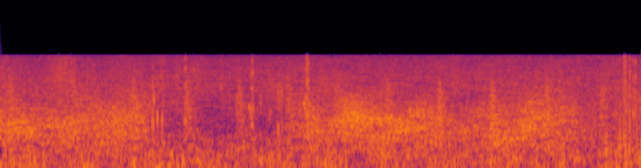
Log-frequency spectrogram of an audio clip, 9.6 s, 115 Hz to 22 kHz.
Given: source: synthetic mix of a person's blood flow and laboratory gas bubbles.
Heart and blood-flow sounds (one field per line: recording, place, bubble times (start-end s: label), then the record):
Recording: Doppler ultrasound of blood flow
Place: subclavian vein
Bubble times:
2.21-2.48 s: bubbles
2.74-2.81 s: bubbles
3.57-4.07 s: bubbles
4.14-4.25 s: bubbles
4.53-4.69 s: bubbles
9.21-9.62 s: bubbles
From the record:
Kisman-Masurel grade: 221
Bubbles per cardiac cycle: several, 3 to 8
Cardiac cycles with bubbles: 10 to 50%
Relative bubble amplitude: barely perceptible (0.100 to 0.250)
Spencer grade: 2 (many but less than half of the cardiac periods contain bubble signals, singularly or in groups)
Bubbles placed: anywhere in the cardiac cycle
